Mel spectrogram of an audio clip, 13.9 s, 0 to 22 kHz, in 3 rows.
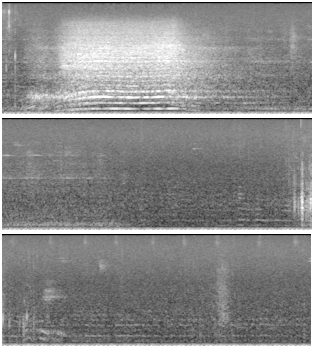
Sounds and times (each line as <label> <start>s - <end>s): chainsaw 0.0s - 6.8s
